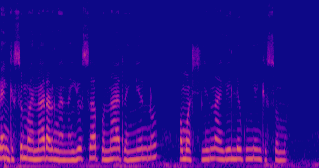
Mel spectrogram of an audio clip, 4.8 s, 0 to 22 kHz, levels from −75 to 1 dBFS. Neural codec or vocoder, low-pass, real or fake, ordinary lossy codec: vocoder, 44.1 kHz, 128 mel bands every 256 samples, BigVGAN v2; none; fake; none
